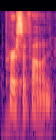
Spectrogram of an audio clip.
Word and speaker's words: Persephone: Well, I guess you've heard of Hades and Persephone because you know how to pronounce it. – Yeah. – Persephone. – I mean, Persephone, I remember.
